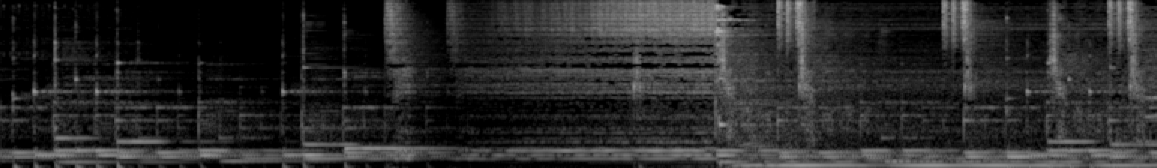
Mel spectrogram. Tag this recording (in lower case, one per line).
music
